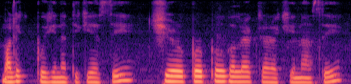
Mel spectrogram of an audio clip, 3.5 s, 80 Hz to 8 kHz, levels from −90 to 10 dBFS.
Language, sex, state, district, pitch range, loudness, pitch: Nagamese, female, Nagaland, Dimapur, 165-185 Hz, -16 LUFS, 175 Hz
